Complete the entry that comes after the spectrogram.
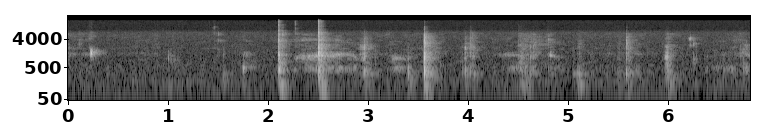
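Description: Hard candy cane being bitten and crunched between the teeth: irregular sharp cracks and chewing clicks, the loudest a cluster about two to two and a half seconds in and another about three and a half seconds in.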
